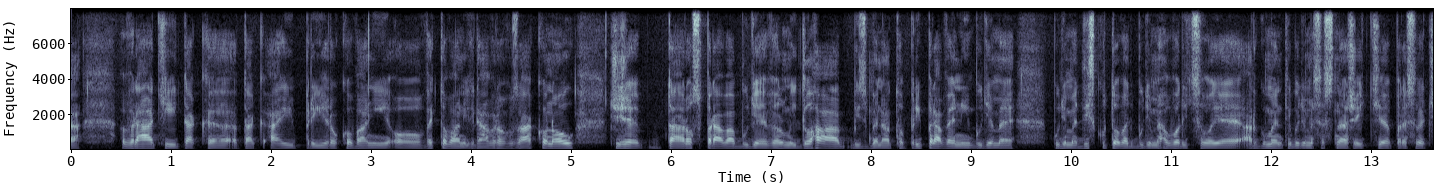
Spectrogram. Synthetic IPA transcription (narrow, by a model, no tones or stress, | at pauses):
aʋɾaːcʰit̪akt̪akajpɾiɾɔkɔʋaɲiːʔɔʋɛt̪ɔʋaniːɣnaːʋr̩ɦɔɣzaːkɔnɔʊt͡ʃiʒɛt̪aːɾɔspɾaʋabuɟɛʋɛʎmid̪l̩ˠɦaːmizmɛnat̪ɔpɾipɾaʋɛniːbuɟɛmɛb̥uɟɛmɛd̪iskut̪ɔʋaɟbuɟɛmɛɦɔʋɔɾicsʋɔjɛa̰ɾɡumɛnt̪ibuɟɛmɛsasnaʒicpɾɛsʋɛt͡ʃ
